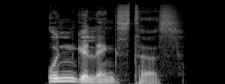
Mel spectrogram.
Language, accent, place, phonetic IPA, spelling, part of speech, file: German, Germany, Berlin, [ˈʊnɡəˌlɛŋkstəs], ungelenkstes, adjective, De-ungelenkstes.ogg
- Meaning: strong/mixed nominative/accusative neuter singular superlative degree of ungelenk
